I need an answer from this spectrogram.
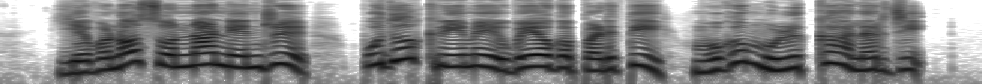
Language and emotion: Tamil, angry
